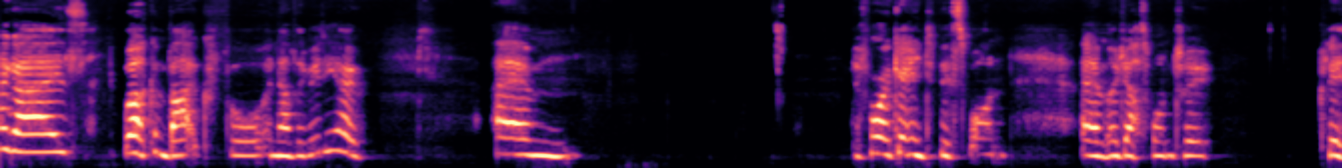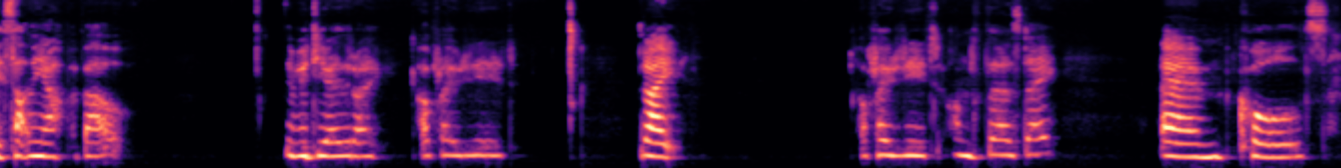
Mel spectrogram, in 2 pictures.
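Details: Adult woman with a stammer, speaking with long pauses mid-sentence; stammering (stuttering).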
